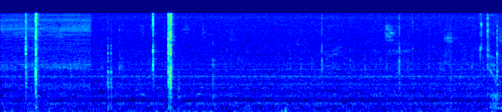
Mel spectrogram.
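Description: Handheld camera zooming in: a short whir during the first second, then scattered light clicks from handling the camera, over a faint steady hum.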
